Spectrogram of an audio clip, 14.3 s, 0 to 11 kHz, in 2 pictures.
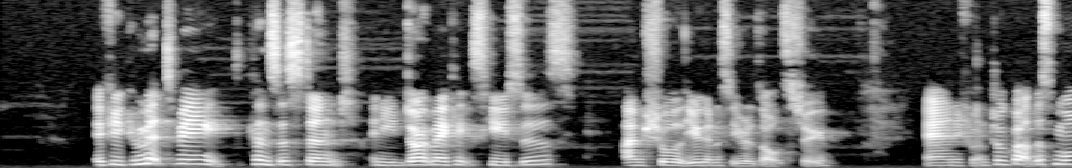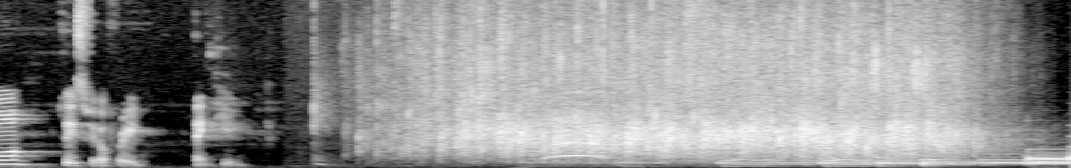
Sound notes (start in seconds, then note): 9.3 audience applauding; 11.9 gentle piano music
